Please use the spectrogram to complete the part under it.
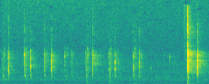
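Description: Keys on a computer keyboard are tapped in a light, uneven run of clicks, quiet and close, ending with one sharper keystroke.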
